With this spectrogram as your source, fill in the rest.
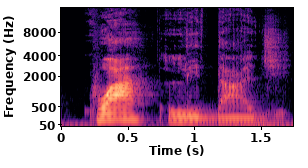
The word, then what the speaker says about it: qualidade: onde tá a pegadinha quando esse U sai som quando ele é pronunciado daí eu não tenho dígrafo aí não é mais dígrafo por exemplo ó qualidade eu escutei o ó aqui não é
